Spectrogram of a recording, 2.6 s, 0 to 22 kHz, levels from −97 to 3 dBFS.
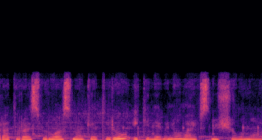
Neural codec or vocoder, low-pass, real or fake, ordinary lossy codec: vocoder, 24 kHz, 100 mel bands, Vocos; 9.9 kHz; fake; Opus, 16 kbps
